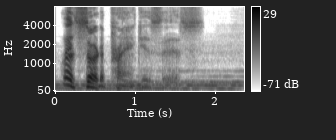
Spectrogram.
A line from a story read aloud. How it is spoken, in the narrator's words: muttering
